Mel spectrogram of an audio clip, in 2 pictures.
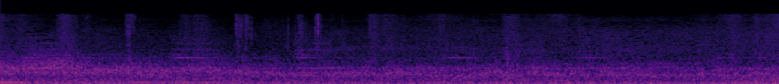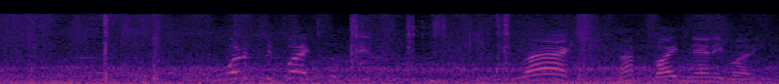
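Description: Wind howls in a snowstorm.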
